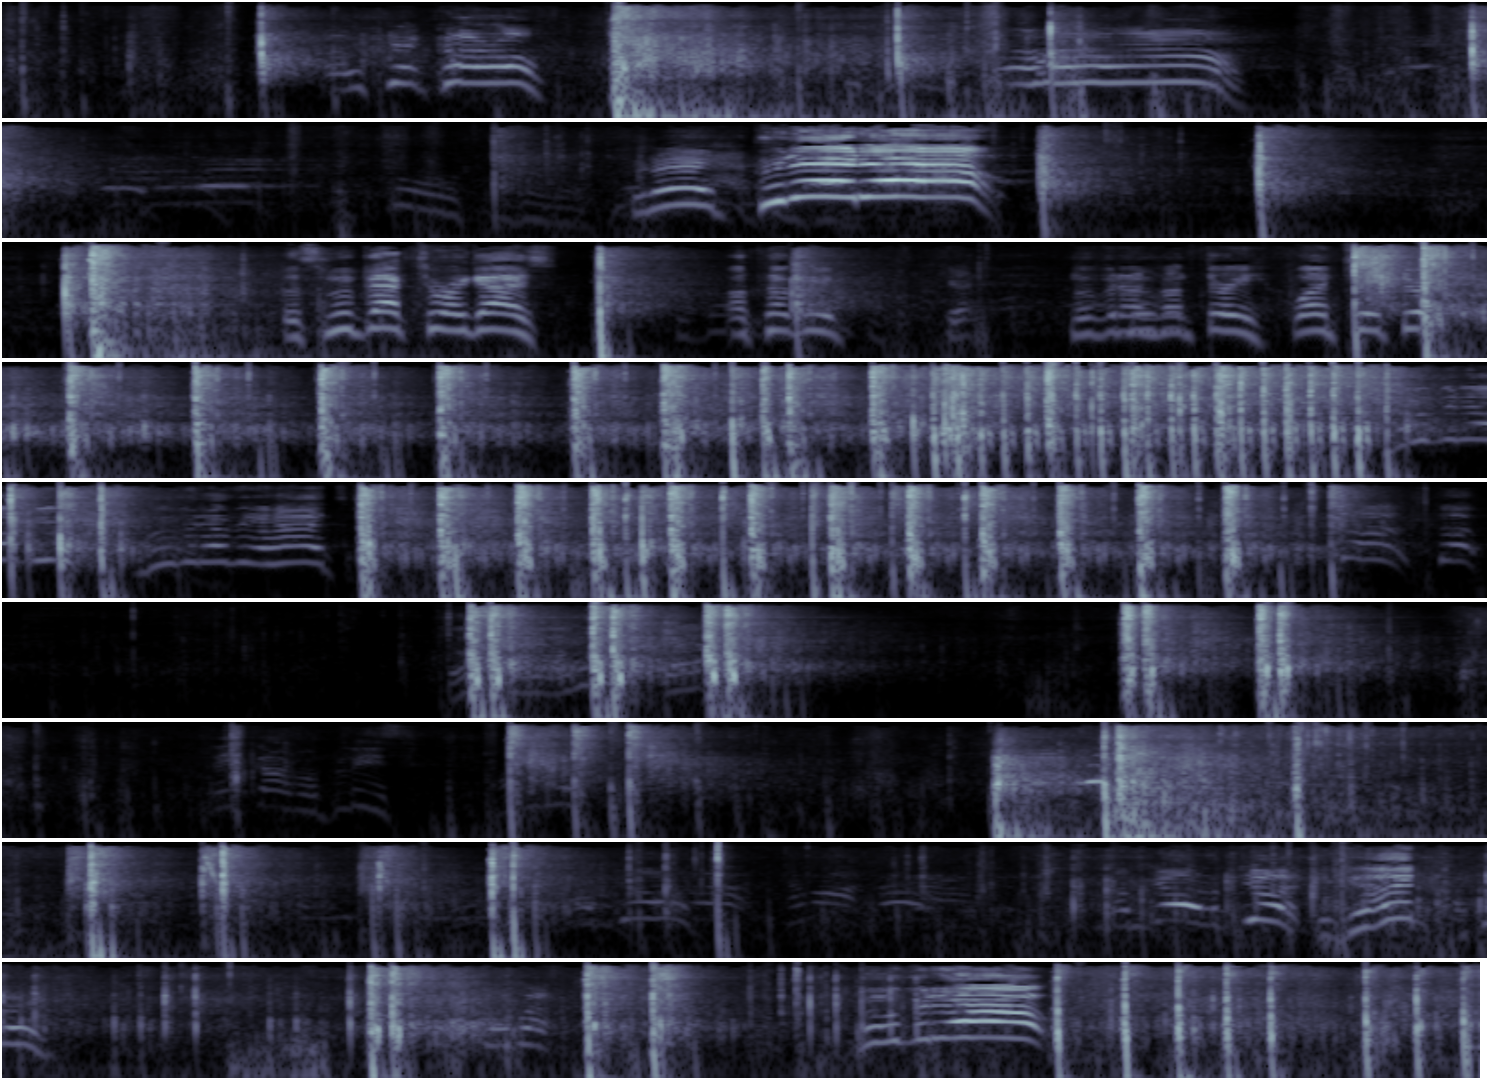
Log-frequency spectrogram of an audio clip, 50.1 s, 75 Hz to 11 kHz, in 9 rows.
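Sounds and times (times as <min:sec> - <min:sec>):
automatic rifle fire: 0:23.6 - 0:27.3.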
